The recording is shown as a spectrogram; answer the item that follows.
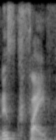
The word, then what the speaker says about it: RISC-V: RISC-V is pronounced as a RISC-V.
